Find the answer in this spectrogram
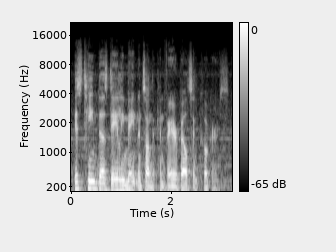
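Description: A man's voice: fairly low pitch, animated, brisk, lightly acted. Guy acting blustery middle-aged american factory boss in a video game, defensive and evasive, music behind him. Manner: indignant, blustering.

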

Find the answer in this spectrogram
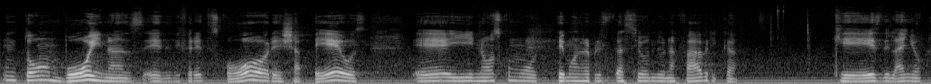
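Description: A woman's voice: deep voice, steady tone, a little slow, a little mellow, slight background noise. A woman in her forties from northern Argentina with an Argentine Spanish accent, talking as a shop owner in a studio interview, mixing Spanish words into her speech and restarting sentences often. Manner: mixes Spanish words into Portuguese, hesitant restarts. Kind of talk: casual interview answers. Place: TV studio set styled as rustic ranch. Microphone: handheld mic.

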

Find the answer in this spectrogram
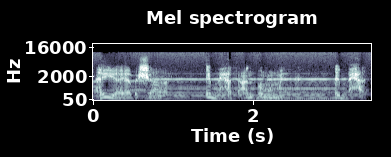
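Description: A man's voice: lowish voice, wildly swooping pitch, normal speed. A man playing the solemn storyteller of a children's cartoon, narrating dramatically. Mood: solemn, stirring. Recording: dull old cartoon dub under music.

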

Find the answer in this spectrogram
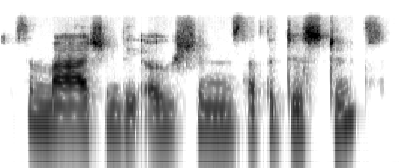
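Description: A woman leading a guided breathing meditation for children, speaking in a gentle, soothing and encouraging way. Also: on the low side, steady tone, moderate pace, no echo, rough recording.

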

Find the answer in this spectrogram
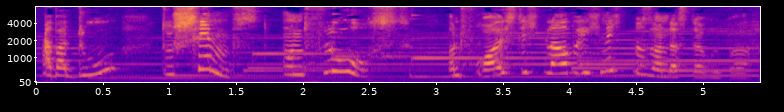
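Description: High-voiced, earnest little boy, acted by a woman. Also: sing-song, measured pace, music in the background, full character voice. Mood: solemn, troubled. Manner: precise, polite, formal diction. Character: earnest, well-mannered, dutiful seven-year-old boy. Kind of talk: radio play acting.

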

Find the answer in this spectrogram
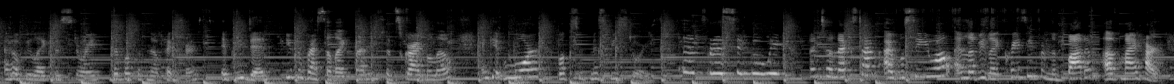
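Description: A woman's voice: high-pitched, animated, fast talker, few pauses, over loud music. A woman in her thirties reading a children's book aloud as a storytime host, with a theatrical, exaggerated silly delivery. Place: small living room, indoors on a sofa.

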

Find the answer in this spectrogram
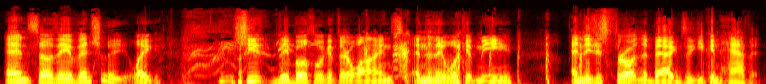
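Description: A man's voice: mid-range voice, fairly quick, bright, forceful tone, dry recording. Man telling casual, jokey stories, dry close sound. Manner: jokey, prone to chuckling. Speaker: podcast co-host. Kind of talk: casual chat, rambling anecdote.

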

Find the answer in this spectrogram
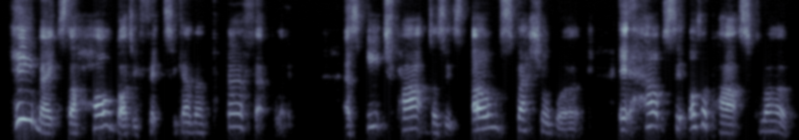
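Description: A woman's voice: mid-range voice, warm tone, husky, rough recording. A woman reading a passage of scripture aloud. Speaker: scripture reader.

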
